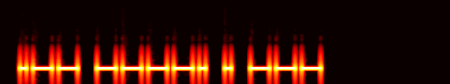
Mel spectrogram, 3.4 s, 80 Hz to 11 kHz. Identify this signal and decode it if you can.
Morse code, heard as a keyed tone, about 25 wpm, 700 Hz. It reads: W9EO
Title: Call Signs Repeated 3x - 25wpm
